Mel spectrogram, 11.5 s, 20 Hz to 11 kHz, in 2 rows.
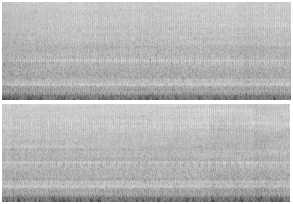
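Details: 2005 Ford Mondeo Mk3 2.0 TDCi 130hp (96kW) diesel idling: loose, fast rattle and vibration over the clatter from a worn auxiliary belt tensioner.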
